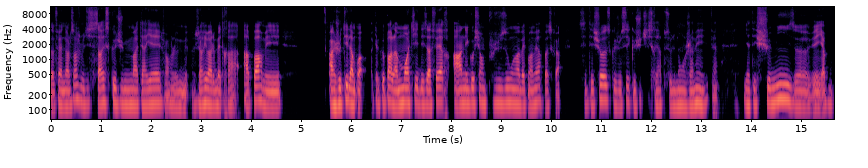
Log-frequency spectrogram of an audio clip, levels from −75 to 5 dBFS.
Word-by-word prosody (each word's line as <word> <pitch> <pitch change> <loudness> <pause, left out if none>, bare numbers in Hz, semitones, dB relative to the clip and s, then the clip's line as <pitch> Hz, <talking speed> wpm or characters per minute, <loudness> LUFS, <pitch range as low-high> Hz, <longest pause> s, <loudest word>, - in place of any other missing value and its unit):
Enfin 120 +3 -1
dans 120 - +1
le 120 - -2
sens, 155 +4 -2
je 145 - -5
me 130 - -4
dis, 130 - -7
ç - - -5
ça 125 -1 +2
reste 135 0 -1
que 140 - -2
du 130 -1 -3
matériel, 125 +1 0
enfin - - -5
le - - -4
m 110 -2 -3
j'arrive 130 +1 0
à 125 - +5
le 120 - -1
mettre 115 - -3
à - - -4
à 110 - +3
part 145 +1 +5
mais, 110 -1 0 1.0
à 125 0 +7
jeter 130 +4 +2
la 125 - +7
moi 120 - -1
quelque 130 0 -5
part, 140 0 +5
la 120 -1 +5
moitié 135 +2 +3
des 125 0 -2
affaires 135 +4 +2
en 125 0 +6
négociant 130 +1 -1
plus 130 0 -5
ou - - +1
moins 130 -1 +1
avec 120 -1 -2
ma 120 - -1
mère, 135 +1 -3
parce 115 +1 -6
que - - -6
enfin, - - -11 0.3
c'est - - -13
des 120 -1 -6
choses 155 +4 +2
que 125 - -7
je 115 - -6
sais 140 +4 -6
que 120 - -7
j'utiliserai 120 0 -7
absolument 120 0 -4
jamais. 120 +3 -1
Enfin, - - -9 0.5
il - - -8
y - - +1
a - - -1
des 125 +2 -6
chemises, 145 +3 +1
heu, 115 -2 -2
et 110 +2 0
il - - 0
y - - 0
a 110 - +1
b 130 - -11
125 Hz, 255 wpm, -26 LUFS, 120-135 Hz, 1.0 s, à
